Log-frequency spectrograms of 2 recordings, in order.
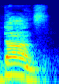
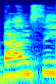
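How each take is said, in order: First: The word ends on a consonant sound. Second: The word ends with an added vowel sound. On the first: The speaker calls it right. "इसका उच्चारण जो करेंगे वो डांस की तरह" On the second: The speaker calls it wrong. "डांसी या डांसे बोलेंगे तो वो गलत हो जाएगा"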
